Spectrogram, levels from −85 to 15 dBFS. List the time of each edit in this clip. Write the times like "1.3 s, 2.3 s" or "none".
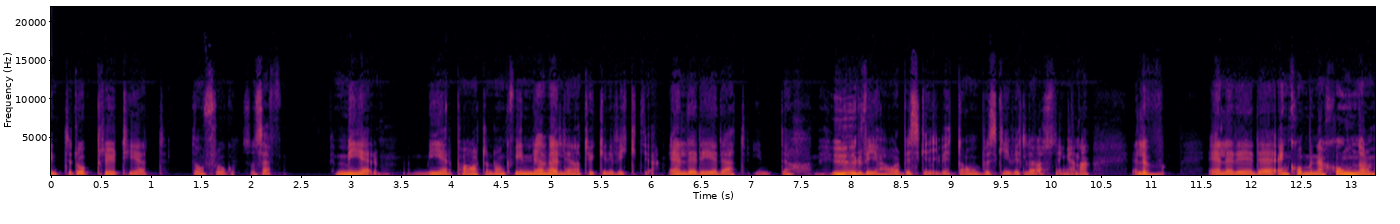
1.8 s, 6.1 s, 7.0 s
